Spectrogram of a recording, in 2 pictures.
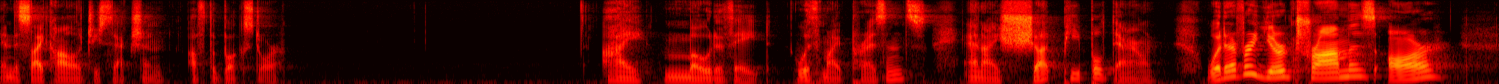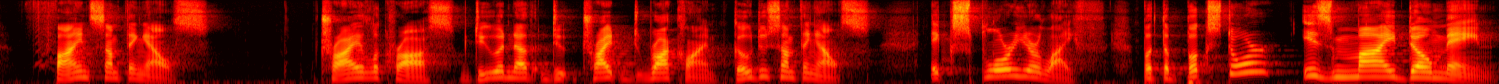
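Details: Stuttering in an adult male comedian with a stutter, described as a speech impediment; audible repetitions are present.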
